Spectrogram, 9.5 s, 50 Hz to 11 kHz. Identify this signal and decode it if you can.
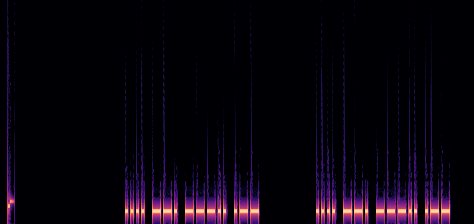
Morse code, heard as a keyed tone, about 22 wpm, 700 Hz. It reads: HG8W HG8W
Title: DXCC-100 Call Signs - 4 Characters - Repeated 3x - 22wpm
